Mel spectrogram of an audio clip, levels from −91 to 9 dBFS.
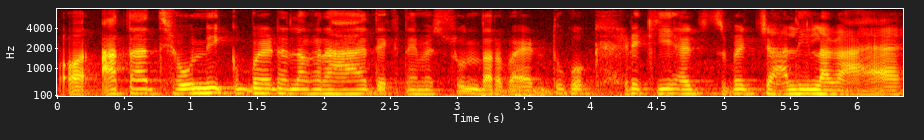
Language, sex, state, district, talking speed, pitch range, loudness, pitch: Hindi, male, Bihar, Saran, 150 wpm, 140-150 Hz, -20 LUFS, 145 Hz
